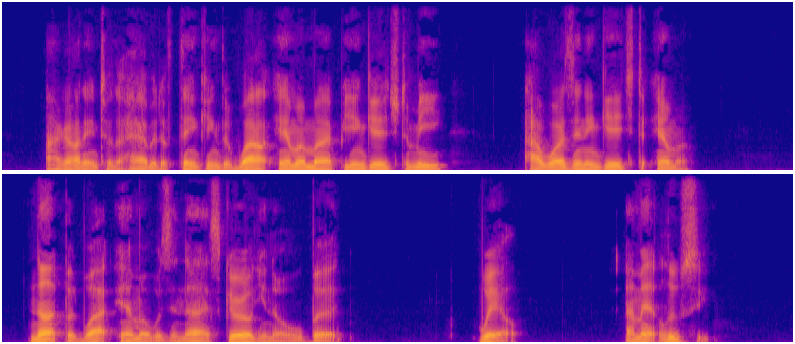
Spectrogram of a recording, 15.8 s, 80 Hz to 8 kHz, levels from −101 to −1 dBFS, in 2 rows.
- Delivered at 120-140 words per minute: Yes, slow, 135 wpm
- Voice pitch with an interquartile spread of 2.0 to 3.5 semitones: Yes, average, 2.8 semitones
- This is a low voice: Yes, low, 100 Hz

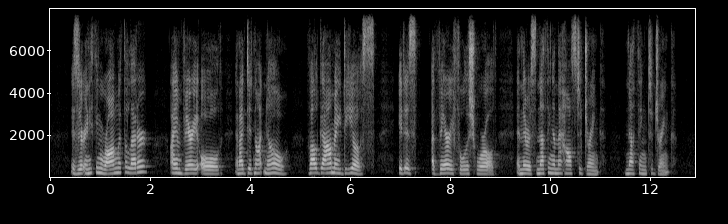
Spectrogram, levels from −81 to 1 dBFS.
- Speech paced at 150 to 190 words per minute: Yes, average, 165 wpm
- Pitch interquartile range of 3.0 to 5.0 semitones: No, narrow, 2.4 semitones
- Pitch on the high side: Yes, high, 200 Hz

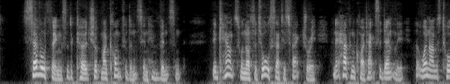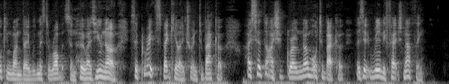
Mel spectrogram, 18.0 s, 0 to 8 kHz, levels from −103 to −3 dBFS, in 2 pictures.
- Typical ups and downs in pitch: No, wide, 6.4 semitones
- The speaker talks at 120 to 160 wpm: No, average, 185 wpm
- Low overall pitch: No, medium, 155 Hz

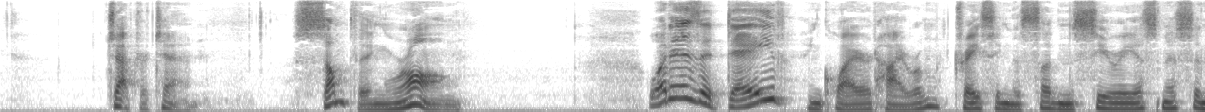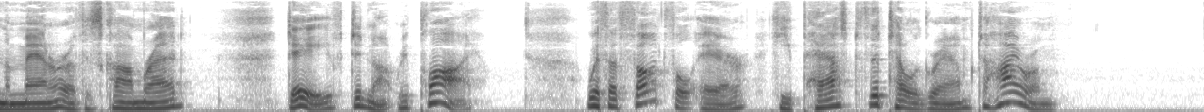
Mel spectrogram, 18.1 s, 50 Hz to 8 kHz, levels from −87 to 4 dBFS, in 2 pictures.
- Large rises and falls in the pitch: Yes, wide, 6.3 semitones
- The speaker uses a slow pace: Yes, slow, 115 wpm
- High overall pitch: No, low, 115 Hz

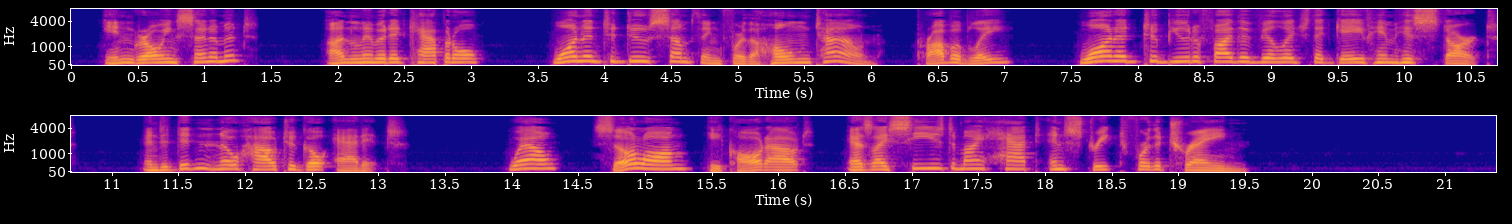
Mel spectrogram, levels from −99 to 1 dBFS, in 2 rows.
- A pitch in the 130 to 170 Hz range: No, high, 190 Hz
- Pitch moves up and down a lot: No, average, 4.7 semitones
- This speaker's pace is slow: Yes, slow, 130 wpm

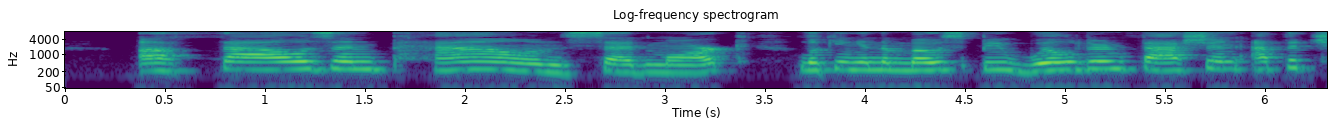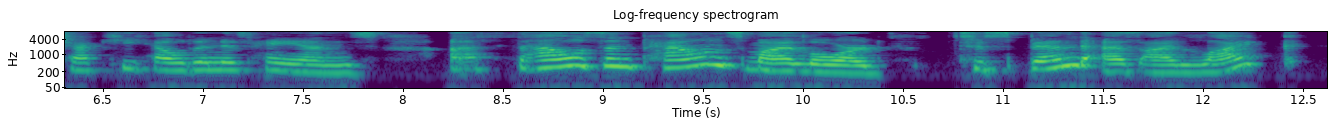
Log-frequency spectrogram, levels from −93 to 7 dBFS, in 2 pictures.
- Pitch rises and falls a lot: No, average, 3.2 semitones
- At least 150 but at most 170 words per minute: No, average, 140 wpm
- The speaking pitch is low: No, high, 240 Hz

